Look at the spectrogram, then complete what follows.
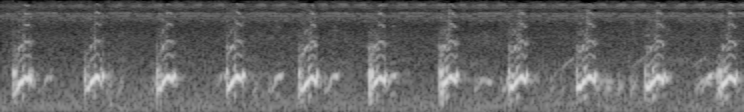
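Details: Lure call of the white-breasted waterhen at night: repeated hoarse notes with a twisting upward inflection, about two per second, with softer echoing notes trailing some of them.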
